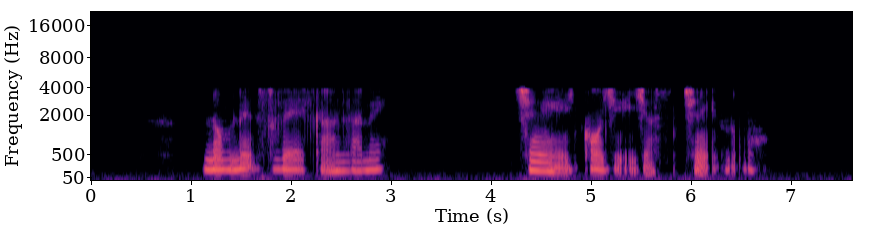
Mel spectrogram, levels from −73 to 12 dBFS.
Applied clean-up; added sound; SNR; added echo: neural diffusion model UNIVERSE++.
